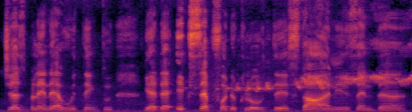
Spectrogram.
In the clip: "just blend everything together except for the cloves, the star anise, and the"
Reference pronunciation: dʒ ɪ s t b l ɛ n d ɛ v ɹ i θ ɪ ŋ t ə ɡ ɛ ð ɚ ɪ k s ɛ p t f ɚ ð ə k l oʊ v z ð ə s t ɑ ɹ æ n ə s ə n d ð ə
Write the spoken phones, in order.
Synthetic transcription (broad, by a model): dʒ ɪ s b l ɛ n d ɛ v ɹ i t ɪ ŋ t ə ɡ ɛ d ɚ ɪ k s ɛ p t f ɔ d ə k l oʊ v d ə s t ɑ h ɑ n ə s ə n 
